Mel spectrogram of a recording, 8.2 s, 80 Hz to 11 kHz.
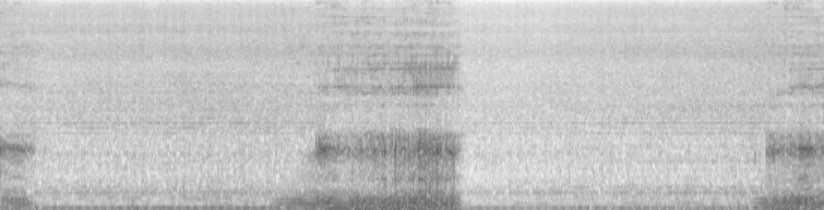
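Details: Husband asleep: loud, rattling snores on each in-breath, about 8 seconds apart, with quieter breathing between them; heavy snoring.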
